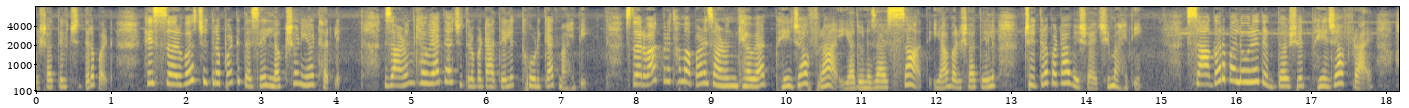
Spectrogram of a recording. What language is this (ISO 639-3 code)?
mar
